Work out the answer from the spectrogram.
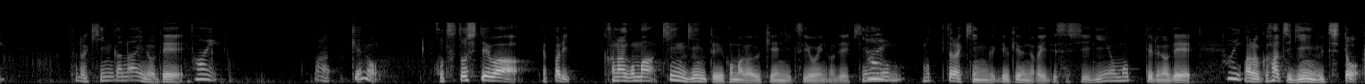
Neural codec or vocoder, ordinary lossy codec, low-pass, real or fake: none; MP3, 48 kbps; 7.2 kHz; real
